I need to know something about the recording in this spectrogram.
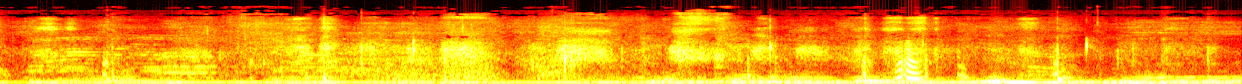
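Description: A newborn baby makes small soft cooing and yawning sounds close by.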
